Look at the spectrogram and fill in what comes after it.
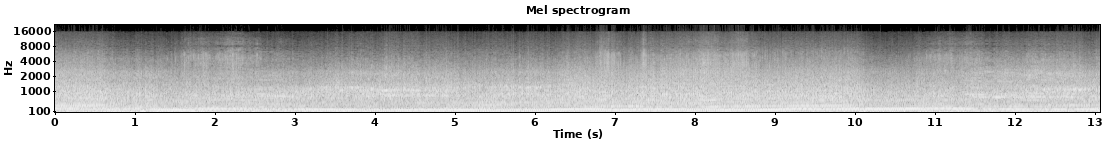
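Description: Race car engine heard from inside the cabin, very loud, held at high revs, its pitch dipping and climbing again about halfway through and near the end as the driver lifts for the turns and gets back on the throttle. The car is a 1992 Toyota Celica GT with a four-cylinder engine.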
